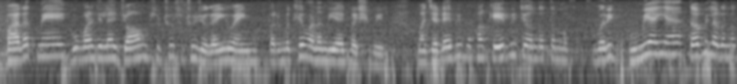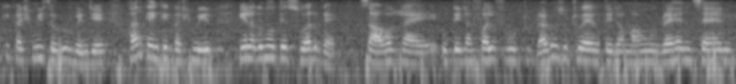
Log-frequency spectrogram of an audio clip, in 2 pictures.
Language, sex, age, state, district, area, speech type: Sindhi, female, 45-60, Maharashtra, Mumbai Suburban, urban, spontaneous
